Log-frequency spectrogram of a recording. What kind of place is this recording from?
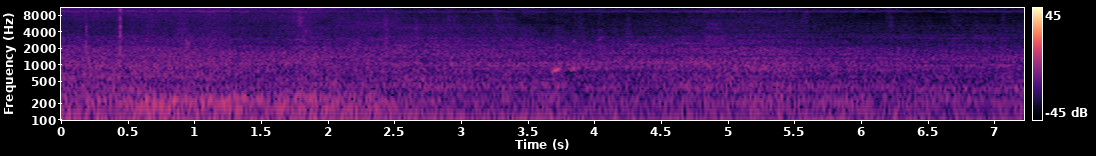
bus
